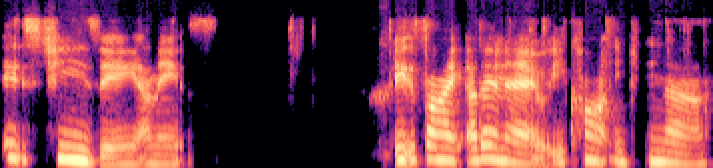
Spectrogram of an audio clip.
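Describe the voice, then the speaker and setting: Gal cohosting a chatty podcast, gravelly voice, giggly and blunt, dull lo-fi mic. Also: female voice, medium pitch, animated, takes it slowly, dry recording. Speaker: podcast co-host. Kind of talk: casual chat.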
